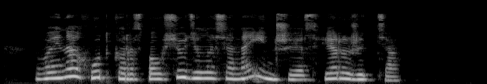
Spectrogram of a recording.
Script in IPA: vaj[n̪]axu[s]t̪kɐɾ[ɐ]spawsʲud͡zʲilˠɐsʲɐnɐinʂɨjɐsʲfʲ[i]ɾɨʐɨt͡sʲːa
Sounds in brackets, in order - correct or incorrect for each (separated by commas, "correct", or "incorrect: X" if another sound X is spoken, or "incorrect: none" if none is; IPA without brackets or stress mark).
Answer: correct, incorrect: none, correct, incorrect: ɛ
